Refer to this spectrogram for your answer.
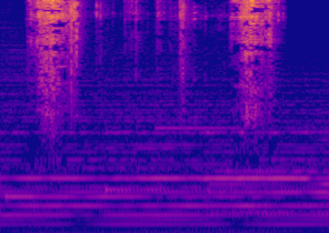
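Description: Keys jingle in two short, bright metallic bursts as Velie quietly takes them out, the second burst a little quieter than the first, over a steady low musical drone.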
